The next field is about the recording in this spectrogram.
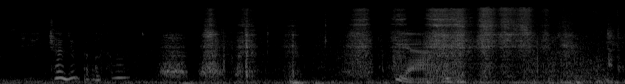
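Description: Several breathy bursts of exhaling smoke, rushing out through the nose and mouth in uneven puffs, with soft vocal murmurs and a longer, louder exhale toward the end.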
